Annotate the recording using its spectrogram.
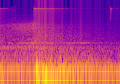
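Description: Logo sting music: a deep rumble that swells into a boom a little under a second in, with a thin high ringing tone over it.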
